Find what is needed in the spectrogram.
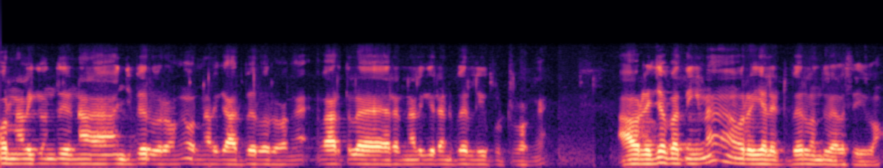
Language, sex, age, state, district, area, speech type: Tamil, male, 30-45, Tamil Nadu, Namakkal, rural, spontaneous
